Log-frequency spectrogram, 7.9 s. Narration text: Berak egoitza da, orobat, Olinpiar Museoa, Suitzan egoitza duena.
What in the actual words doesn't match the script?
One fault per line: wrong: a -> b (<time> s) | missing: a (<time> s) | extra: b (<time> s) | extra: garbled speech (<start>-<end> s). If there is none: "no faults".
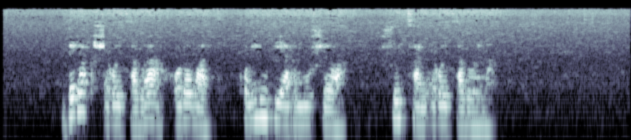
no faults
